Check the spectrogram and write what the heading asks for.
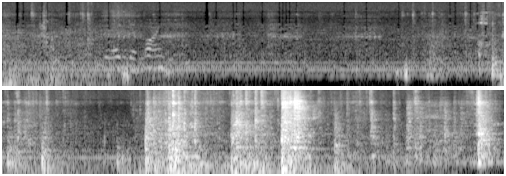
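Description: Stainless-steel Broil-Mate gas barbecue being heaved into a minivan's cargo area. It is fairly quiet at first, then from about eight seconds in comes a run of loud metal clunks and scrapes as it bumps and slides in.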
